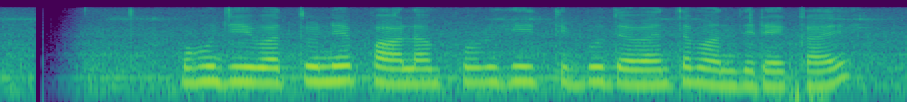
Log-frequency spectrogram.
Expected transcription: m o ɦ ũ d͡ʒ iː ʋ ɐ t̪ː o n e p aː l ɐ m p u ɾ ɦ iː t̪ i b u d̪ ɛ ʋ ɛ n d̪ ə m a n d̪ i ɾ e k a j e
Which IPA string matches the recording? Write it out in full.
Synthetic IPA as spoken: m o ɦ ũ d͡ʒ iː ʋ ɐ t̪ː u n e p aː l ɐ m p u ɾ ɦ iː t̪ i b u d̪ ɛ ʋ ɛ n t̪ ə m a n d̪ i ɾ e k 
